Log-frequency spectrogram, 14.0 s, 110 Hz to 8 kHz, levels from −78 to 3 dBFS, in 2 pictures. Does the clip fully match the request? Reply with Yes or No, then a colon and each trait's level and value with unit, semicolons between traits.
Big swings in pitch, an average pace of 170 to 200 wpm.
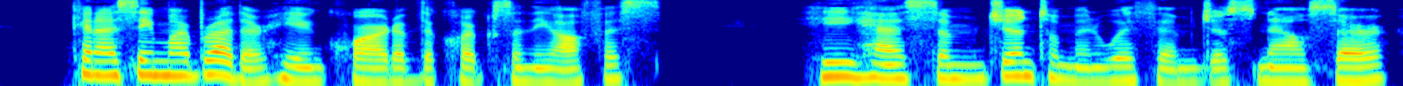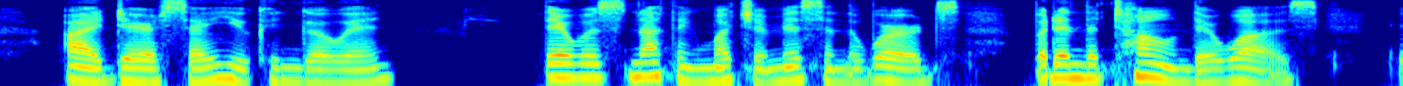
No: average, 3.5 semitones; average, 185 wpm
